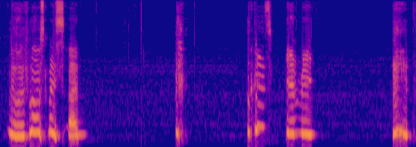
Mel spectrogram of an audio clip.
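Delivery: very high, loud, tearful, sobbing pleading. Game master plays a kneeling character who starts crying, acted crying. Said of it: "I'm trying to make myself cry right now".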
